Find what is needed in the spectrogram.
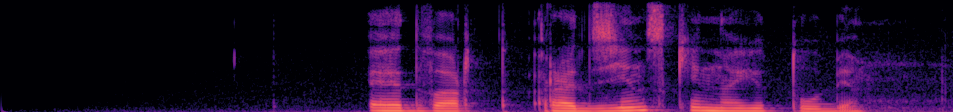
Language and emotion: Russian, neutral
